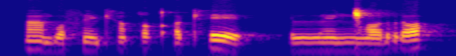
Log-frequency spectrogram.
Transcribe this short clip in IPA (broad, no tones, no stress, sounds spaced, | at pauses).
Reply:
ã b ɒ f ẽ ʈʰ ẽ q ɨ qʼ a ʈʰ e | lː ẽ ŋ͡ǁ ɒ r ɒ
